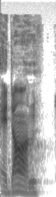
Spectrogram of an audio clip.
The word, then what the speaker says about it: Adon: When you look at the word, there's one word that is pronounced something like Adon, and it is Lord, but notice it is a lowercase L.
